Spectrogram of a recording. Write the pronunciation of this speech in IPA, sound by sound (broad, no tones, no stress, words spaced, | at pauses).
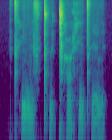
tʰĩwistʼʉ ǀʰãxĩtʼel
